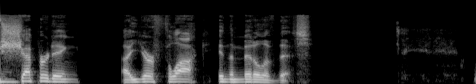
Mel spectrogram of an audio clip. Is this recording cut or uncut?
uncut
